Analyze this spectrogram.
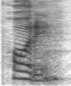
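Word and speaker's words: foreign: फॉरेन में भी एन के पहले जी आया है। तो जी साइलेंट हो गया। इसको क्या बोलेंगे? फॉरेन।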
